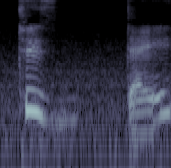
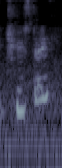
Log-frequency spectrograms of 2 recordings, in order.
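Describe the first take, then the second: First: Said in the usual way. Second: Tuesday? asked with a sharp high rise; doubting question. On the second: Real, not acted. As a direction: question the day, suddenly unsure. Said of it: "Yes, it's Tuesday".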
